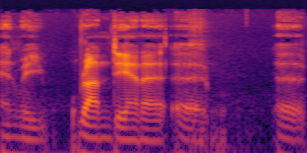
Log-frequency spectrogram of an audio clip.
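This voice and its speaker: A man with a strong Australian accent speaks in a very deep, low voice with flat, monotone intonation, on a very clean recording with a silent background. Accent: broad Australian. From central Queensland, Australia. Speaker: bushman and survivalist. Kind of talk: casual chat. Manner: halting.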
